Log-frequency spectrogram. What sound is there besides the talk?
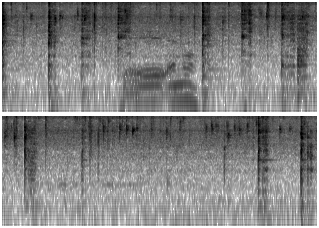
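sautéing bamboo shoots (ginisang labong) in a pan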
